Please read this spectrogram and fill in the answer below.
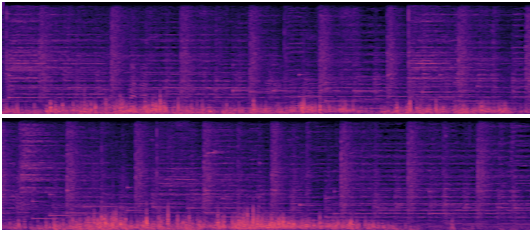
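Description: Wind buffeting the phone's microphone in loud, uneven gusts that ease near the end, under background music with steady held notes.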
